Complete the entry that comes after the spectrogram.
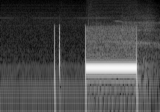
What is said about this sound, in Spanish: Ahí se nos cortó. Este, Ahí se nos cortó. Así, es cuestión de celulares, ¿no?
